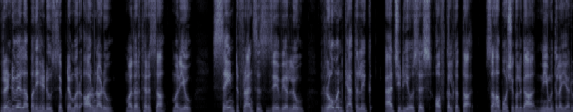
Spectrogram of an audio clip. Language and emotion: Telugu, neutral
